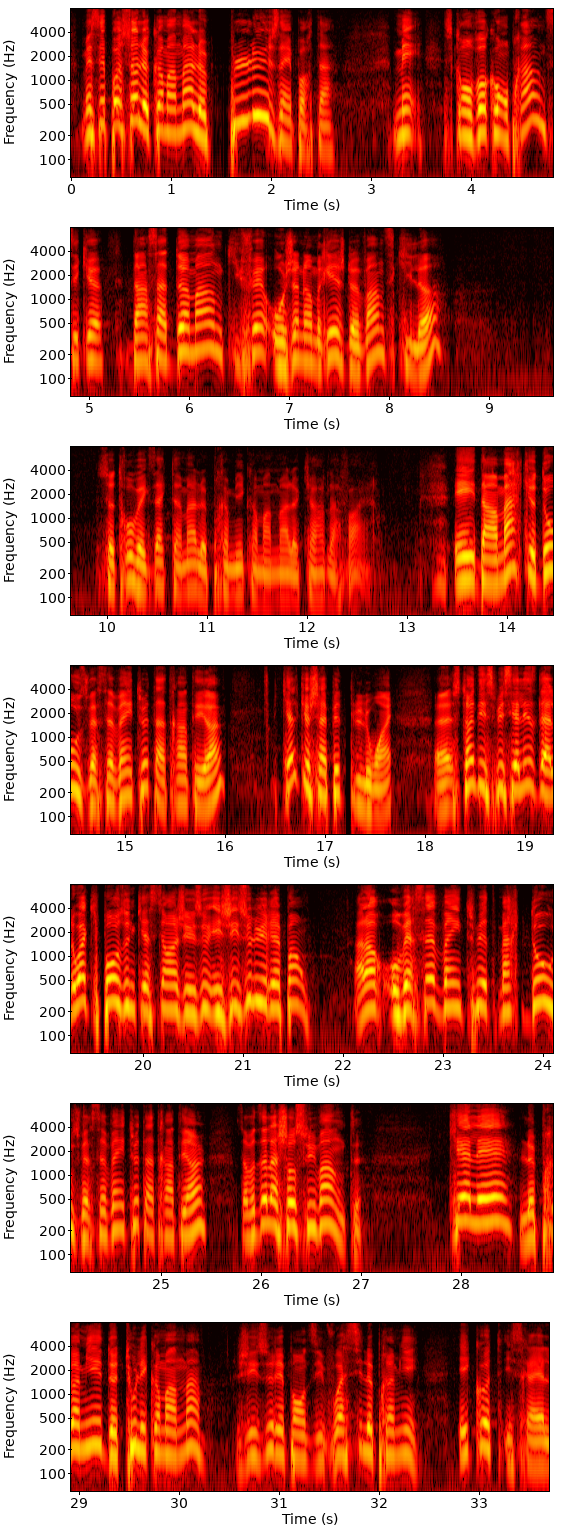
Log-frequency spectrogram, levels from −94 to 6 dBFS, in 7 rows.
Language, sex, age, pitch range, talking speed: French, male, 40-59, 150-220 Hz, 180 wpm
